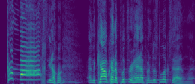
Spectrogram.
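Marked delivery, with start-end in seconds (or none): 0.1-0.9 put-on loud, very high, squeaky little kid voice. Retelling small kids calling cows from a car window: squeaky little three-year-old voice. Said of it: "those squeaky little three-year-old voice".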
